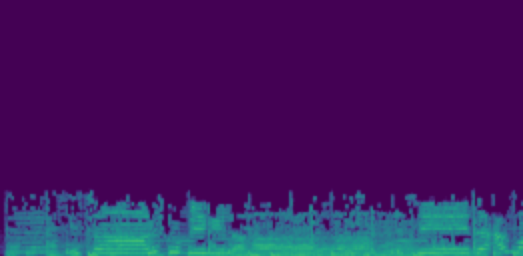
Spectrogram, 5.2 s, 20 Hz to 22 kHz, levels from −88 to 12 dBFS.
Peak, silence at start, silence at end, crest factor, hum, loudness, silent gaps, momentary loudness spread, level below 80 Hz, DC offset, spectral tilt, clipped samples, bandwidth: -12 dBFS; 0.05 s; 0 s; 10 dB; none; -24 LUFS; none; 8 LU; -40 dBFS; under 0.1%; -3.5 dB/octave; under 0.1%; 5.8 kHz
